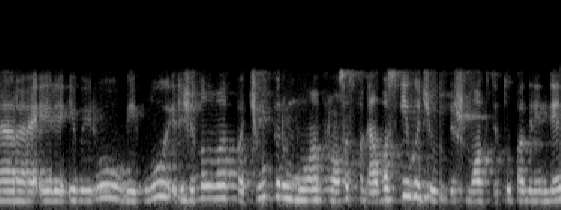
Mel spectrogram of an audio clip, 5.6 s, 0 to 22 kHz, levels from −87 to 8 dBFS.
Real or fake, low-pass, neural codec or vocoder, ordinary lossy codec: fake; 5.4 kHz; vocoder, 22.05 kHz, 80 mel bands, WaveNeXt; Opus, 32 kbps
